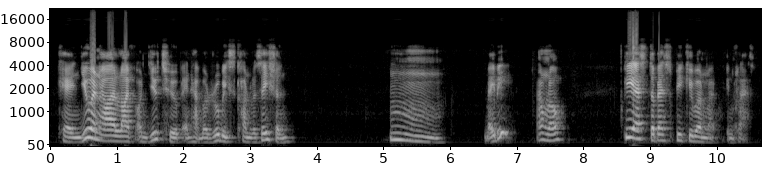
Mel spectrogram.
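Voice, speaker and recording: A young man, a native Vietnamese speaker with a Vietnamese accent, answering viewer questions in a hesitant, casual way with many fillers. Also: a little high. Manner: hesitant, many fillers and soft trailing asides. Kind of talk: casual Q&A vlog. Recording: dull lo-fi home recording.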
